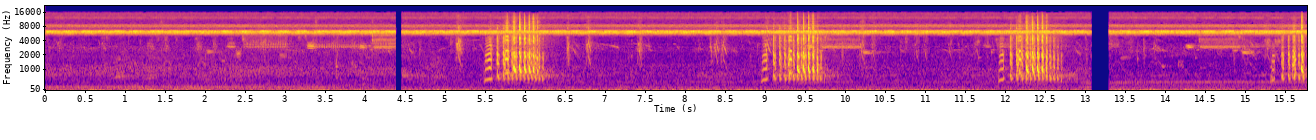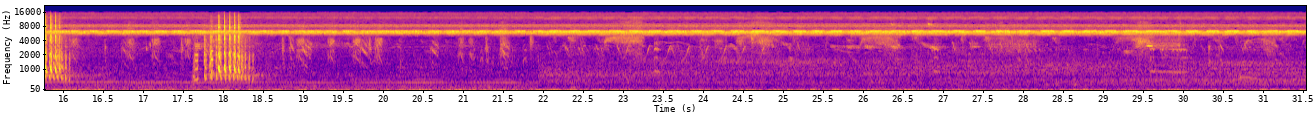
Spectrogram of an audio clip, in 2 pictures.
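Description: Sandhill cranes giving five loud rattling bugle calls about three seconds apart, over a steady high-pitched insect chorus.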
